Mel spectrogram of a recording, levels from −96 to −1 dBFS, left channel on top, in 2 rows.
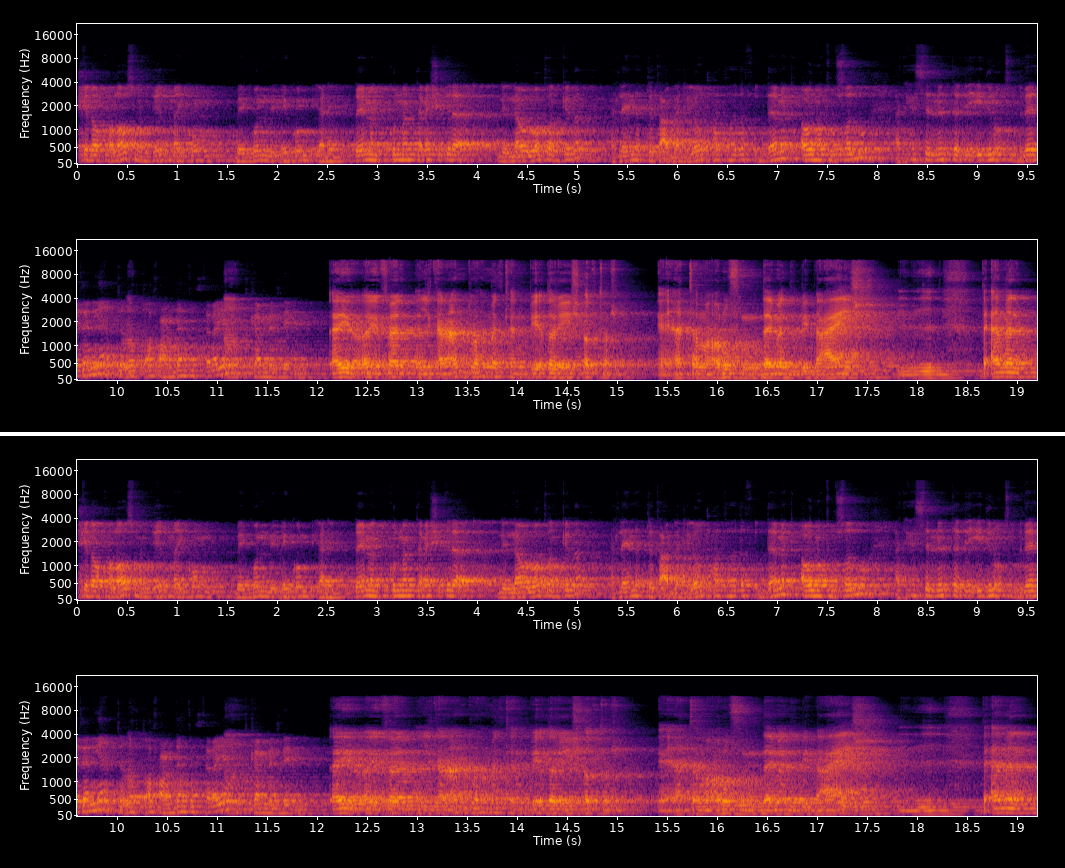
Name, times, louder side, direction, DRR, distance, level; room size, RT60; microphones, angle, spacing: voice 1, 0.0-11.9, right 1 dB, 10° right, 0 dB, 0.4 m, -32 dB
voice 2, 12.1-15.0 15.4-19.0, left 2 dB, 55° left, 2 dB, 0.8 m, -29 dB
8.4 x 3.4 x 6.1 m, 2.4 s
head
